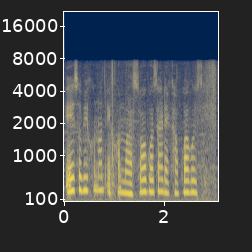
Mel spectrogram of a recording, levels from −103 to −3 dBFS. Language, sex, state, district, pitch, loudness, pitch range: Assamese, female, Assam, Sonitpur, 250 Hz, -17 LUFS, 235-275 Hz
